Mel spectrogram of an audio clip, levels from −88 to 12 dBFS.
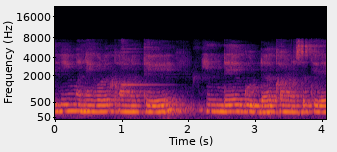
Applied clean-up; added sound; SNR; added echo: neural separator model SepFormer DNS4.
